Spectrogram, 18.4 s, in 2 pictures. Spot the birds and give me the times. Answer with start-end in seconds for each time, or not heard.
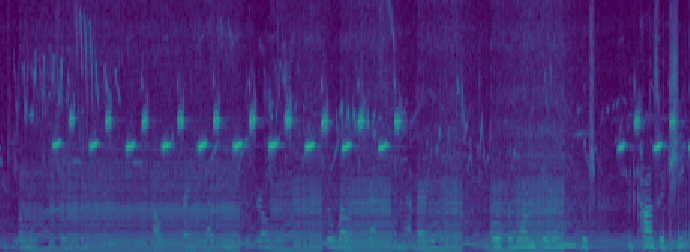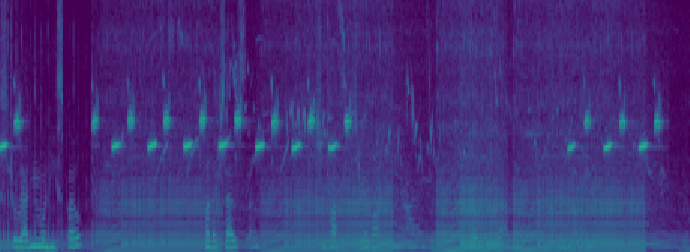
0.3-6.9, 7.8-9.6, 10.4-15.0, 15.8-18.1.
